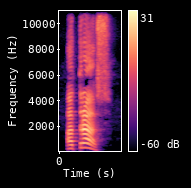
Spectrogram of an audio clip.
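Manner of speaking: police chief ordering the bear back; commanding shout. A narrator's reading. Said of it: "exclamó el jefe". (grito de mando)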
